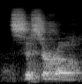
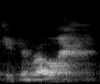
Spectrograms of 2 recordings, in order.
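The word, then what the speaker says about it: Cicero: how how do you how would you pronounce this name cisero right now if we were really reading Latin we would say kicko because there's no Soft C Sound in Latin that's okay cisero and uh he gave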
